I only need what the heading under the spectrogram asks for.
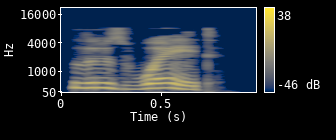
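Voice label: "lose weight", British English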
